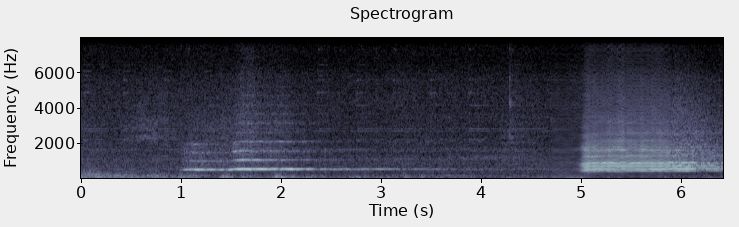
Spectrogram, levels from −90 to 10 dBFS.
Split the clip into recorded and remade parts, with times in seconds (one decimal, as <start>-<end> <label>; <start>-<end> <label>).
0.0-4.7 recorded; 4.7-5.9 remade; 5.9-6.4 recorded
